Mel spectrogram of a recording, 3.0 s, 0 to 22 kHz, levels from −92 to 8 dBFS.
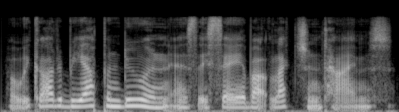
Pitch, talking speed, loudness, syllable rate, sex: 205 Hz, 280 wpm, -18 LUFS, 5.9 syllables/s, female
